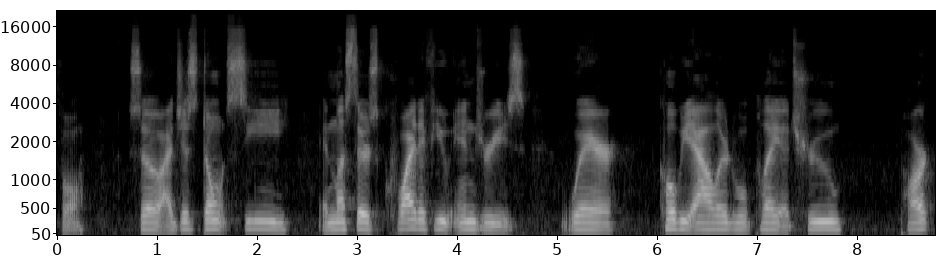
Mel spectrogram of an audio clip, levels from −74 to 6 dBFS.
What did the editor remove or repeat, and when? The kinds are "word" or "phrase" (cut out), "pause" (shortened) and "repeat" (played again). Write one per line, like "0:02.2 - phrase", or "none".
none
